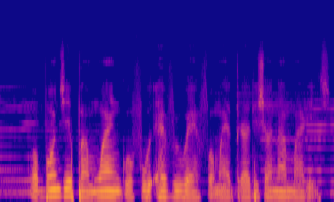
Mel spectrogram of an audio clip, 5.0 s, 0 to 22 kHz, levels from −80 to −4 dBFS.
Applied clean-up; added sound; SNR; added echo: neural mask model RNNoise.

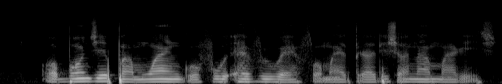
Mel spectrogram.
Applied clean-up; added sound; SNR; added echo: none; none; none; none.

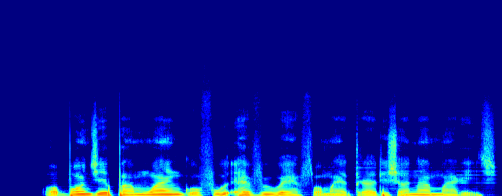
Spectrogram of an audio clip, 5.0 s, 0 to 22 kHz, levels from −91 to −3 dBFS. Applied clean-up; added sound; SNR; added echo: neural mask model DeepFilterNet 3.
